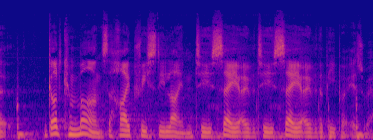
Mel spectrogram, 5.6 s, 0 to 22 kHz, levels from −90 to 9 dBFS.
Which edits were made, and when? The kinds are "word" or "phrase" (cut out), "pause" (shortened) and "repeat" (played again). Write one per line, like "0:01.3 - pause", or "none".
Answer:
0:03.8 - repeat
